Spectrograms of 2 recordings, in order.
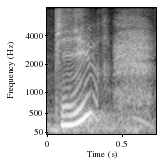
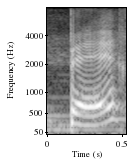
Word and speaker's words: Peer: Alors, on prononce père comme ça s'écrit, et non pas comme on pense qu'on le dirait en anglais, pire, mais père.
